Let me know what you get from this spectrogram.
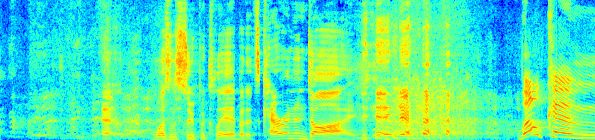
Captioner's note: laughter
